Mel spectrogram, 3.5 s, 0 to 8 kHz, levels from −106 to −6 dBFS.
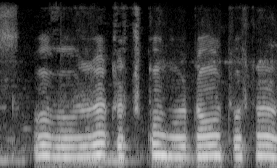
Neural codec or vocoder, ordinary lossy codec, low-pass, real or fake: none; Opus, 32 kbps; 7.2 kHz; real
